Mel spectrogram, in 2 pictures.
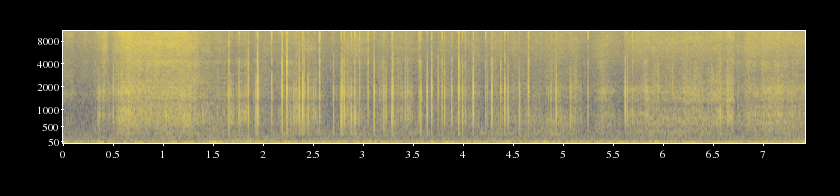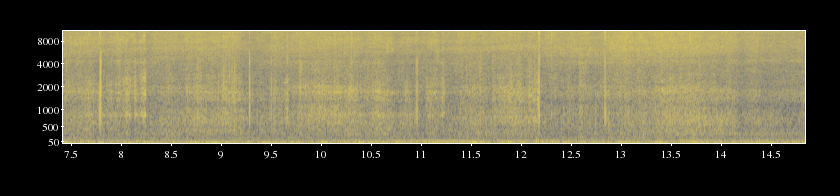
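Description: Long acrylic nails tap and scratch along the top edge of a plain brown kraft cardboard box, which is hollow, closed and held upright. A dense burst of crisp, clicky taps comes early, then gives way to sparser taps and a steady dry, papery scratching against a low background rumble.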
